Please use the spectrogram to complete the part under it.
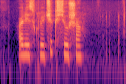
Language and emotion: Russian, neutral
